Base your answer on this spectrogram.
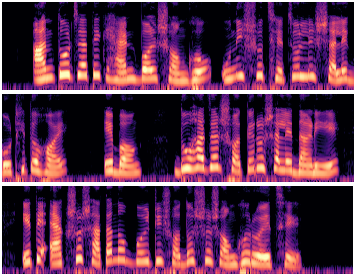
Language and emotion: Bengali, neutral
